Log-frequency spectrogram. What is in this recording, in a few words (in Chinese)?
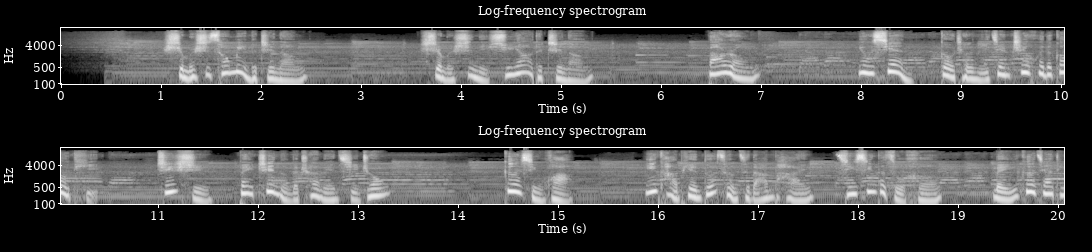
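女-产品广告【知性温婉】; 质感磁性; 天猫精灵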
